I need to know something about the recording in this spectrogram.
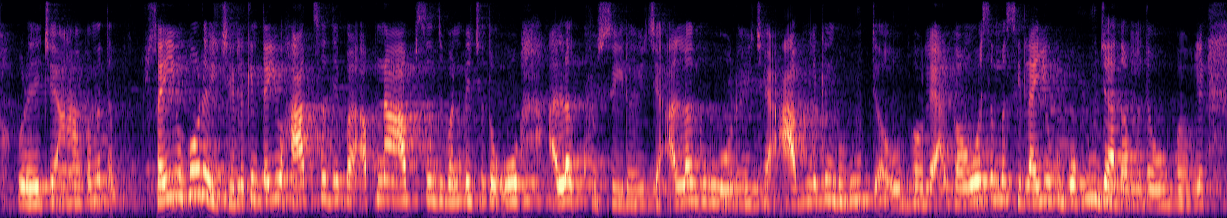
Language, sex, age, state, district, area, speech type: Maithili, female, 18-30, Bihar, Madhubani, rural, spontaneous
